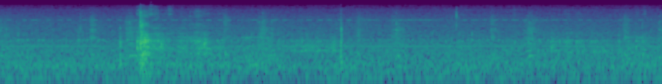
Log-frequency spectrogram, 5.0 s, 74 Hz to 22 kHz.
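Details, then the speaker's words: RCA RT2500 receiver after replacing the four bridge rectifier diodes, with 13.8 V standby restored. One sharp relay click at switch-on, then a faint hum: it powers up normally, confirming a faulty startup circuit was the problem. "looks like she started up. I hear the relay clicking."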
